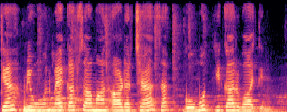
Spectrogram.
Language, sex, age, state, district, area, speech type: Kashmiri, female, 30-45, Jammu and Kashmir, Baramulla, rural, read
